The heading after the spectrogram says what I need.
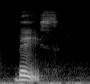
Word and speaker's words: bass: To embrace notes in the lower pitch ranges, we use bass clef, pronounced bass.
